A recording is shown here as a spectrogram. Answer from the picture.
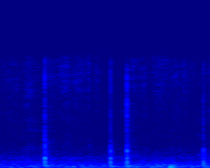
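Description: Faint taps and scratches of writing on a board, about four short taps over quiet room noise.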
